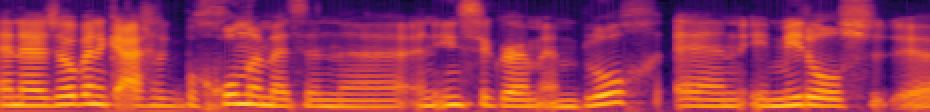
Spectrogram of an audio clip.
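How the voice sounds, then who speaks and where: A woman speaks in a plain, everyday voice at a moderate pace. Her intonation is fairly even. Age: 20s. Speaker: finance blogger. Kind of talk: casual chat.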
